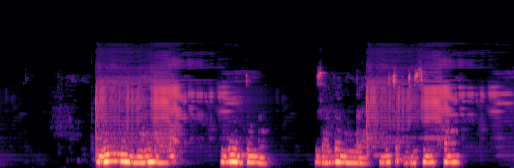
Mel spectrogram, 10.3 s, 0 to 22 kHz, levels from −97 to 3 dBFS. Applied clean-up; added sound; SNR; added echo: classical method WPE with log-MMSE.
